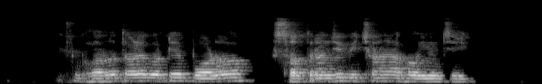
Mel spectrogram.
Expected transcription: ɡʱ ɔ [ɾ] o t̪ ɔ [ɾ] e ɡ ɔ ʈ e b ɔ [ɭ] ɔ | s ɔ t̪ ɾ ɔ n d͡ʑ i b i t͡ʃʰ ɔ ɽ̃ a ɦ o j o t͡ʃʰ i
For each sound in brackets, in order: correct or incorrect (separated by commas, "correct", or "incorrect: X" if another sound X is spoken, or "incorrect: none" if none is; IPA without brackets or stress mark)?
correct, incorrect: ɭ, incorrect: ɽ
